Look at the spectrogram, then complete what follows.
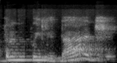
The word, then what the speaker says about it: tranquilidade: polpa isto a palavra linguiça e a palavra tranquilidade eram escritas dessa maneira com o tema o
